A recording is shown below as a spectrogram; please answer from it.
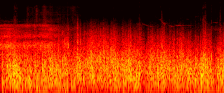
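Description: Steady rumble of a CN diesel-hauled freight train rolling on the line, a noisy roar with faint clicks, mixed with wind on the microphone.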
